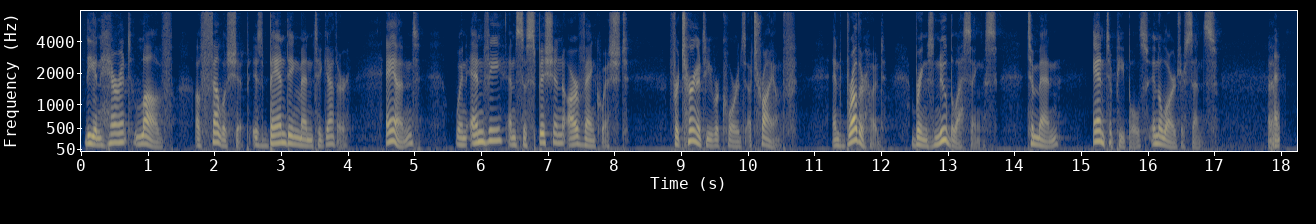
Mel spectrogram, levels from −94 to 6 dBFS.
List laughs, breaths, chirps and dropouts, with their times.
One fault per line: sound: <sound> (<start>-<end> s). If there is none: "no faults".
sound: laugh (17.8-18.0 s)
